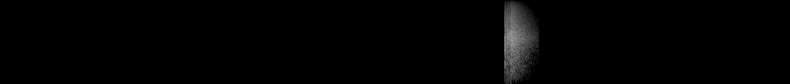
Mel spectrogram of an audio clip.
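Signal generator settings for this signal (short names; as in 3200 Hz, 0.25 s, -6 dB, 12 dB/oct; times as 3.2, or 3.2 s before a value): hand clap length 0.34 s, apart 19 ms, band 3300 Hz, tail 0.49 s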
